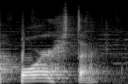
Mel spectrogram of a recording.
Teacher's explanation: ele utiliza um R, que é o R reflexivo, como por exemplo, da porta.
